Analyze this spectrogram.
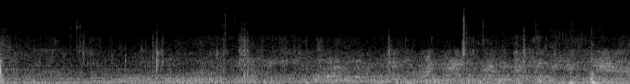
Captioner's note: aircraft flying overhead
